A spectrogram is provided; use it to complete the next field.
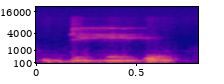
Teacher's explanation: alveolar, when your tongue tip at the alveolar ridge behind your top teeth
